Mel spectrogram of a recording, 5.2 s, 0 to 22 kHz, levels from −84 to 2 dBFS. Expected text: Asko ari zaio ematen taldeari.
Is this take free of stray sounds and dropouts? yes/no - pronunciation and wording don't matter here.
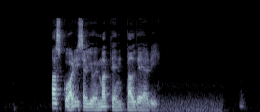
yes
